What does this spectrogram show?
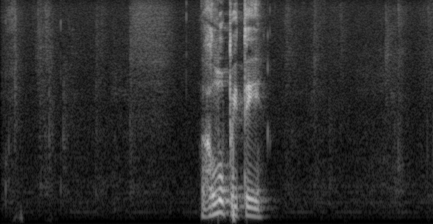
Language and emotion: Russian, angry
